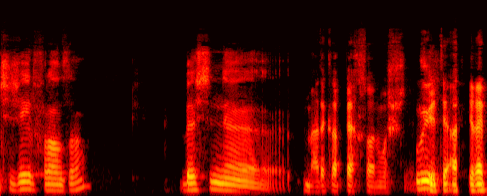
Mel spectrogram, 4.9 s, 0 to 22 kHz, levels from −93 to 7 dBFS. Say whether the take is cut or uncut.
cut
